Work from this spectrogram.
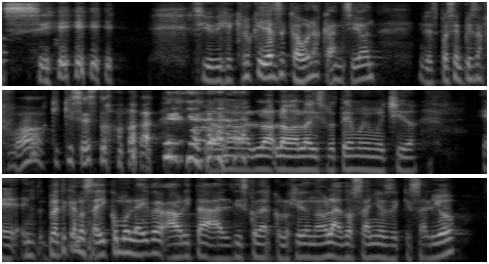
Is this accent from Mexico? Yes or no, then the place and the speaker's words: yes; Mexico; also born or lived in Mexico City; yo soy de un municipio cerca de Ciudad de México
